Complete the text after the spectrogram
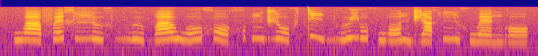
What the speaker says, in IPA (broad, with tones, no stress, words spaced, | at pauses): wa˨˩fɛ˨˥x ɮɯ˥˩xbʱɯ˥˩ ba˨˥wo˨˥xɔ˥˩x | nd͡ʒo˥˩x ti˥˩bʱɯ˨˥jo˦x wɔ˨˩˦nd͡ʒa˨˩xɲɯ˥˩x wɛ˨˩ŋɡɔ˨˩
